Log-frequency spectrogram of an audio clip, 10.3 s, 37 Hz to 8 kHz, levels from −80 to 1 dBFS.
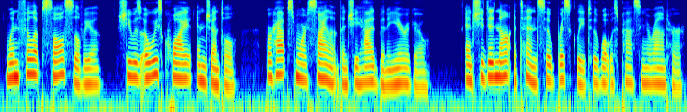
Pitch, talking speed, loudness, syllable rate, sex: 170 Hz, 190 wpm, -19 LUFS, 4.9 syllables/s, female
